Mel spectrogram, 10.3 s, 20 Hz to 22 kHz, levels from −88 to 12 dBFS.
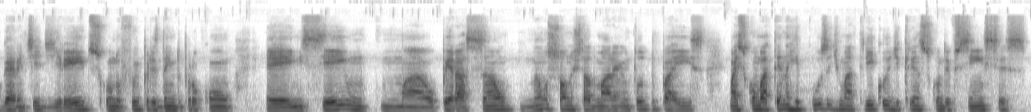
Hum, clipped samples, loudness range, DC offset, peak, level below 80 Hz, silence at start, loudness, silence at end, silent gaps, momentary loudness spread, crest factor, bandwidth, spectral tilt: none; under 0.1%; 2 LU; under 0.1%; -2 dBFS; -56 dBFS; 0 s; -20 LUFS; 0.05 s; none; 8 LU; 18 dB; 12.5 kHz; -5.5 dB/octave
